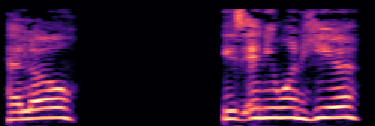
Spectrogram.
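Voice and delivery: high, loud, nervous call into the dark. Acted. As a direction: call out, unsure anyone's there. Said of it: "he called out".

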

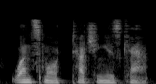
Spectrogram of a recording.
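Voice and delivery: usual speaking voice

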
